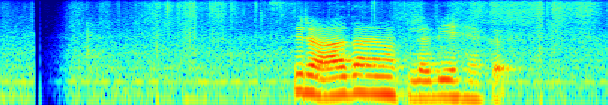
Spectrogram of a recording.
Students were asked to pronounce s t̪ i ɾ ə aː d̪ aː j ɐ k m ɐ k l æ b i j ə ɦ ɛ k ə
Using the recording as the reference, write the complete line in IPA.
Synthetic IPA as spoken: s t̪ i ɾ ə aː d̪ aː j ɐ m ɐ k l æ b i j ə ɦ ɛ k ə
